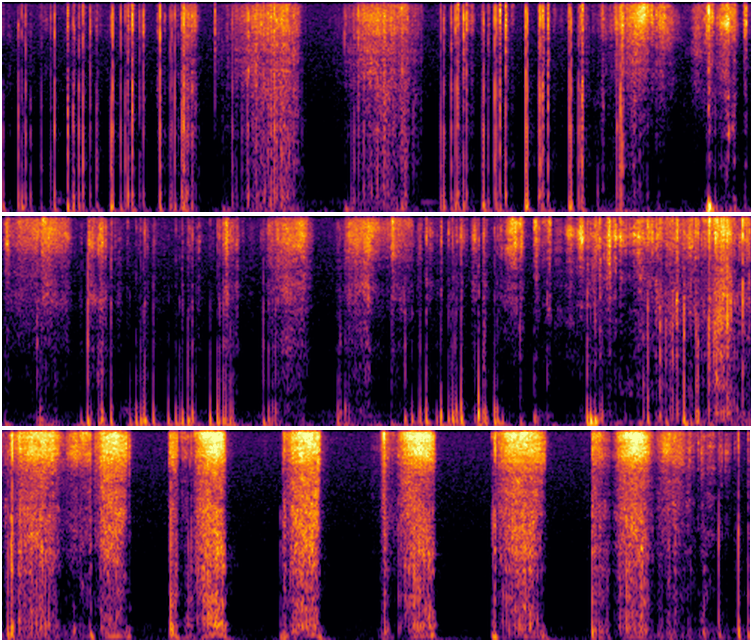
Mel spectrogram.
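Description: Long nails scratch and rub a flat, solid, red textured EVA foam cutout shaped like an X. It makes dense, dry scratching with a muffled low body and little high content, in quick bursts that become more separated, rhythmic strokes with short pauses toward the end.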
